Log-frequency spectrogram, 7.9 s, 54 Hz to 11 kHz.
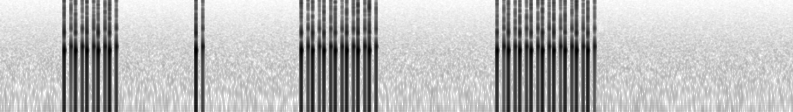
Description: Pulse dialling, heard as clicks on a phone line, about 9 pulses a second. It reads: 5 1 7 9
